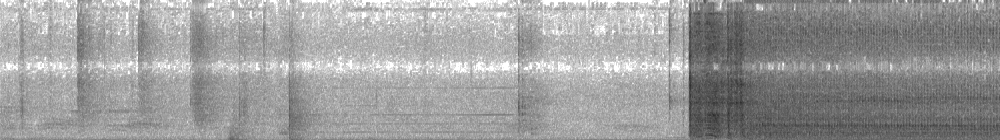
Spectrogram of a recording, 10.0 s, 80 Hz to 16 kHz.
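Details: Land Rover Evoque 2.2L diesel, first start after replacing the timing belt, water pump, alternator pulley and belt tensioner: quiet clicks, then it starts cleanly and settles into a smooth, steady idle without rattles or misfires.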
